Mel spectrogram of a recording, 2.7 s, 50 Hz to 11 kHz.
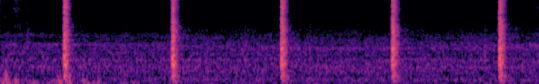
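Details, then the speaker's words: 2009 Chevy Impala LT with air conditioning switched on: sharp, evenly spaced knocks about twice a second over a quiet background; source of the knock unknown. "but I'm gonna put the air conditioning on and listen to the sound I don't know what it is"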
